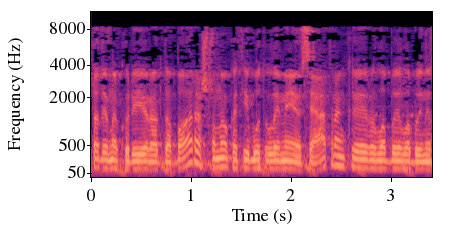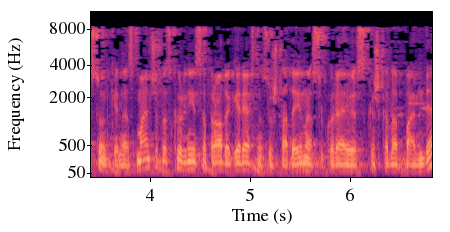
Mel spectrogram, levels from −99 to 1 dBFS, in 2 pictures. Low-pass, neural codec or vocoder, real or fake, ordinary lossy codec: 9.9 kHz; vocoder, 44.1 kHz, 128 mel bands every 256 samples, BigVGAN v2; fake; MP3, 32 kbps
